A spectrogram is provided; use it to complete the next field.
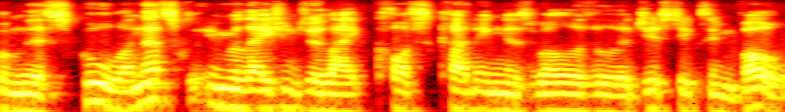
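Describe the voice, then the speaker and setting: With an Australian accent, a man is talking. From Australia, Sydney. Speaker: tech company education specialist. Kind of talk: presentation in online panel. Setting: video call. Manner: casual, many fillers and restarts.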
